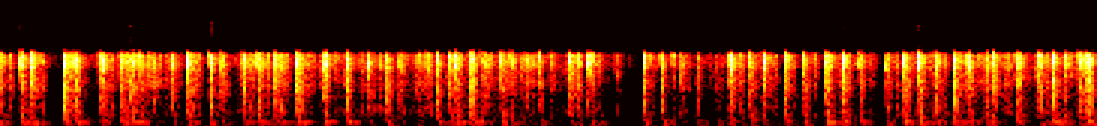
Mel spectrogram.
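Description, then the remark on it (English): Rapid, continuous typing on a computer keyboard, fairly loud, with dense clicking keystrokes and a brief pause midway before the clatter resumes, as someone finishes up a dream journal. “What are you typing?”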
